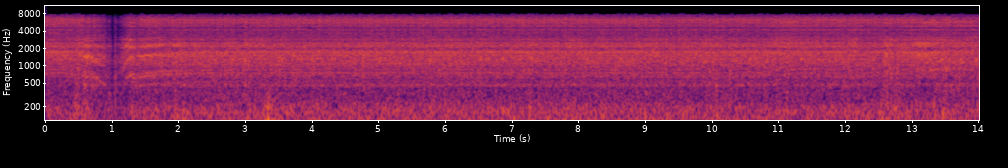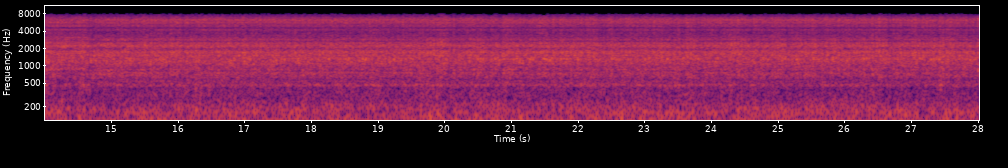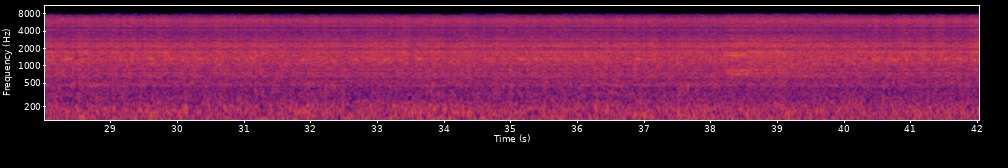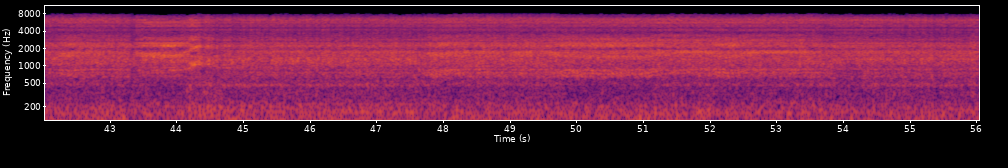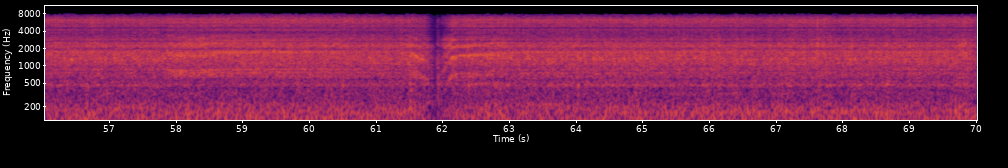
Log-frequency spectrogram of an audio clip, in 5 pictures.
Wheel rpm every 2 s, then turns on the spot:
170, 230, 230, 230, 230, 230, 230, 230, 230, 230, 230, 230, 230, 230, 230, 230, 230, 230, 230, 230, 230, 230, 240, 230, 230, 220, 230, 230, 230, 230, 170, 220, 230, 230, 230.
none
